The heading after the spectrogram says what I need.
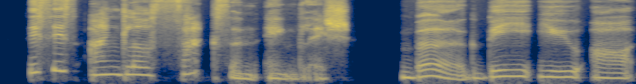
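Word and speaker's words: borough: similar and comes from this is Bur b o r o u g h bur so that the o u g h is just an uh sound and there are lots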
